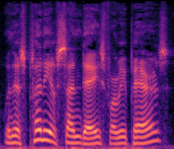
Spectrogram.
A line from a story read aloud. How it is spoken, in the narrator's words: exclaimed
